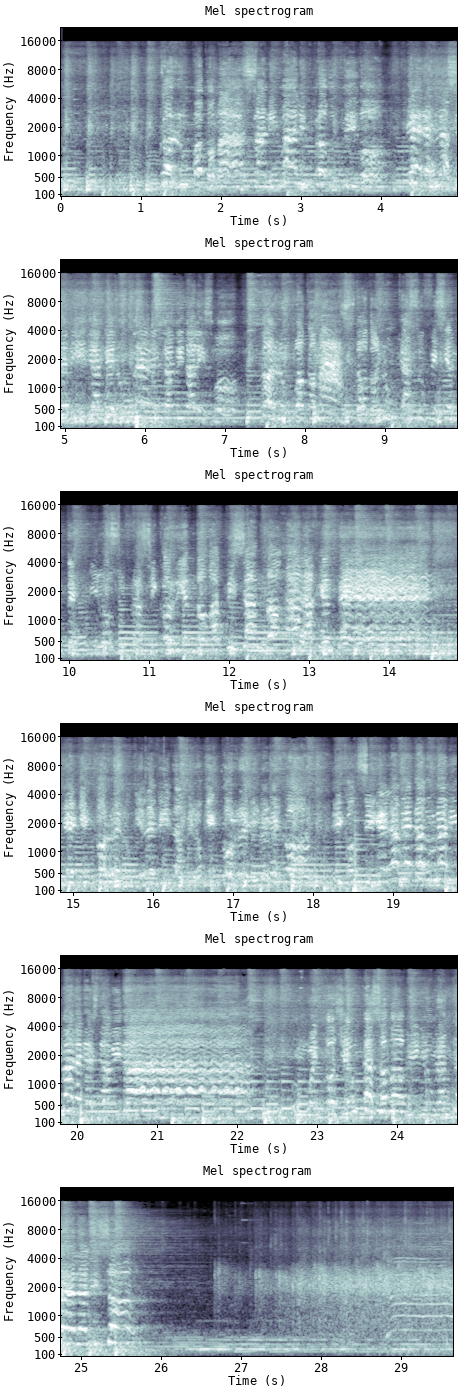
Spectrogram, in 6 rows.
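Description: Carnival comparsa choir of men singing a song in harmony with guitar accompaniment; the song breaks off about 26 seconds in and the sound drops much quieter.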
